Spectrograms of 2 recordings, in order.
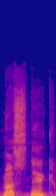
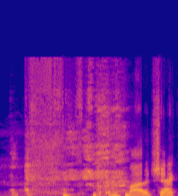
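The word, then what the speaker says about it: Matuschek: his last name again must Nick mooshnick mod check is what you want to check thank you Mushy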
